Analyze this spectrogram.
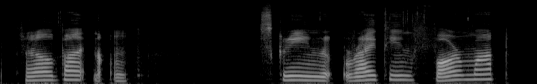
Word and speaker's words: Trelby: TRELBY is how it's pronounced.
